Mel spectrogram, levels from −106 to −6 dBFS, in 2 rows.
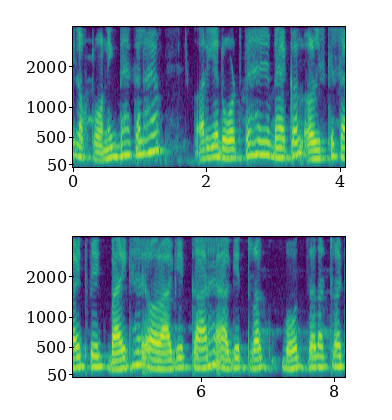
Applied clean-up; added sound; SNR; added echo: none; none; none; none.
